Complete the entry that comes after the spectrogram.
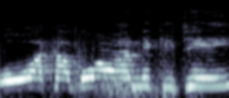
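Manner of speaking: Jamaican accent, patois speech. Greeting a co-host the Jamaican way: Jamaican accent. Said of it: "let me say it in Jamaican".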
